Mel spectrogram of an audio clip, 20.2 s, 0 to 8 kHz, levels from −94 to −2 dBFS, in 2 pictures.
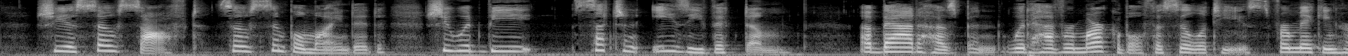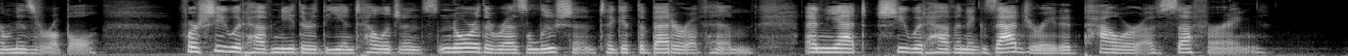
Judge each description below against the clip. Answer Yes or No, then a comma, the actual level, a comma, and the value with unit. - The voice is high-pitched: Yes, high, 200 Hz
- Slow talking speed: No, average, 150 wpm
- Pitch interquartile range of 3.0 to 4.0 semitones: Yes, average, 3.7 semitones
